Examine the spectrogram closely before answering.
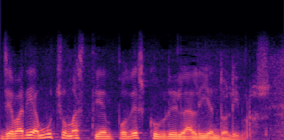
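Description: A man with lively intonation. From Spain, Palencia (Castile). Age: 60s. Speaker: psychoanalyst. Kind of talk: interview. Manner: hesitant, with fillers.

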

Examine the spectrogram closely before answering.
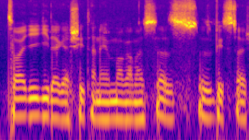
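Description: A man speaks at a moderate pace amid noticeable background noise. Room echo is audible. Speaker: band member and podcast co-host. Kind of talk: casual chat.

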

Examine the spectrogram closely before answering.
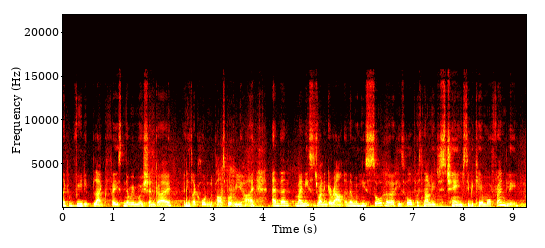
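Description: A woman rattles along at a very fast pace while noticeable background noise carries on. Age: 20s. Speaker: recent nursing graduate. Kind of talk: casual chat.

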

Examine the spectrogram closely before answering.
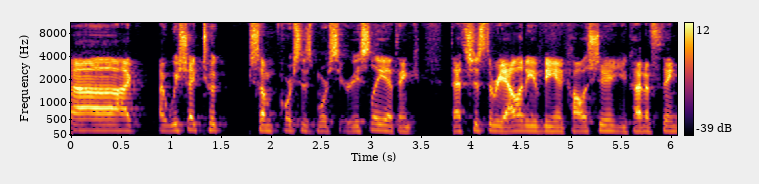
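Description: With a New Jersey accent, a man speaks very fast in a bright, sharp, fairly high voice with fairly even intonation, in a very clean recording against a silent background. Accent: New Jersey American. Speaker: high school history teacher. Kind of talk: interview. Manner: halting, many fillers.

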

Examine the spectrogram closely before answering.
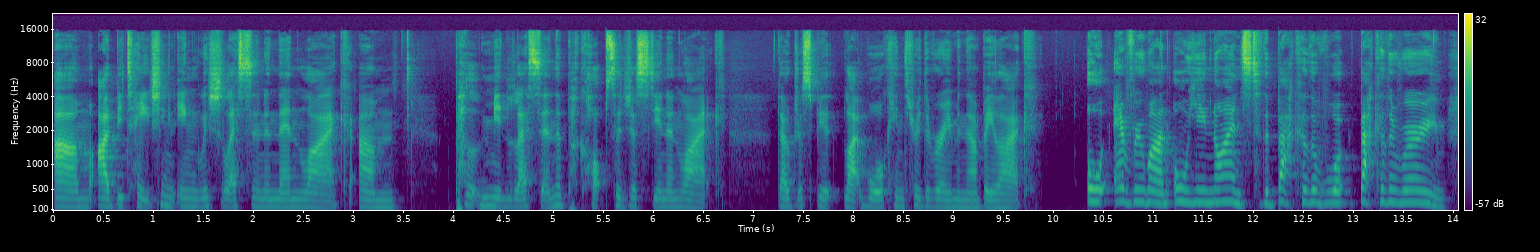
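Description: Her tone bright and sharp, a woman talks at a moderate pace with a fairly low pitch and lively intonation. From Adelaide, Australia. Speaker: guest, teacher who moved to UK. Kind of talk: casual interview chat.

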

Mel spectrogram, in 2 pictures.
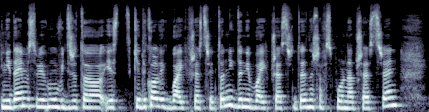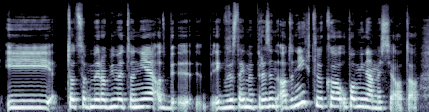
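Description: A woman's fairly high voice at a very fast pace, fairly even in intonation, on a very clean recording with a silent background. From Poland, Poznań. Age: 20s. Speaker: climate activist. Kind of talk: casual chat.

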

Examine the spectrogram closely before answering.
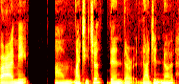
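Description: With an Australian accent, a woman speaks in a dark, mellow tone at a fairly low pitch. The recording is very clean, the background silent. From Australia, Melbourne (born in Beirut, left at six). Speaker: community leader and religious teacher. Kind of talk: interview, personal life story.

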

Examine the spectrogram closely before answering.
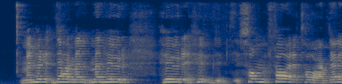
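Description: At a moderate pace, a woman speaks amid noticeable background noise and audible room echo. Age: 40s. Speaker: podcast co-host. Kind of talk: casual chat.

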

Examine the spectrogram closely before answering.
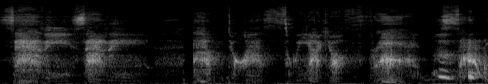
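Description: This is a put-on character voice, raspy and extremely high in pitch. It moves at a very slow pace. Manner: eerie, coaxing.

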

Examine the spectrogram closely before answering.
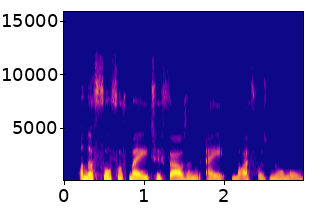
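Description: In an English accent, a woman speaks at a moderate pace and medium pitch, with a dry, close sound with no echo and a quiet background. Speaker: bereaved daughter. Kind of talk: personal reflection.

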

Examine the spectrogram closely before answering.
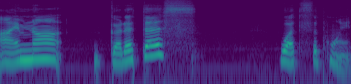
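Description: An upbeat-toned woman's voice at a medium pitch, with an American accent. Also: dry, close sound with no echo, very clean recording, silent background. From Chicago. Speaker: student guest. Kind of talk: casual chat. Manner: laughs often, upbeat.

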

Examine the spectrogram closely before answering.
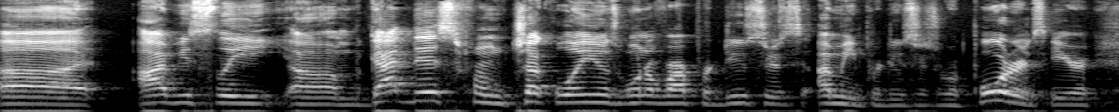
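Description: A man's bright, sharp voice, animated and playful, at a moderate pace on a very clean recording with a silent background. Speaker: sports anchor. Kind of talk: radio DJ patter, upbeat sports banter. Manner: animated, punchy, playful.

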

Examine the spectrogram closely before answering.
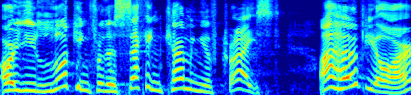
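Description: Speaking fairly slowly in a raised, projected voice, a man uses lively intonation and a bright, sharp tone. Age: 60s. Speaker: pastor. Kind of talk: sermon. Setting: church. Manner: animated.

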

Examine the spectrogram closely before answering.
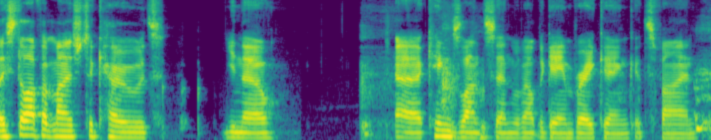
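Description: A man with a British accent speaks in a deadpan, bright and sharp tone at a fairly slow pace, with long, frequent pauses. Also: medium pitch for a man, fairly even intonation. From Britain. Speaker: YouTuber. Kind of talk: casual chat.

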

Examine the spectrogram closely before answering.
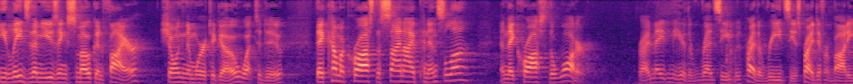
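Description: Speaking at a moderate pace, a man with a fairly high pitch uses lively intonation in a plain, everyday voice. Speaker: pastor. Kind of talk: Bible teaching. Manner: casual, joking.

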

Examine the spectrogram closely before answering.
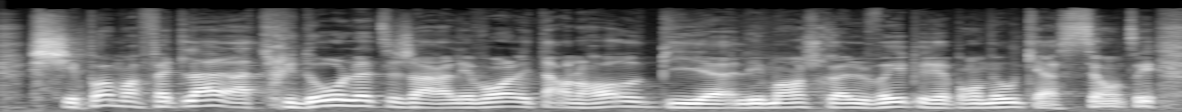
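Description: A man talks at a medium pitch and a fairly quick pace, with hardly any pauses and ordinary pitch variation. His loudness stays very even over noticeable background noise. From Quebec, Montreal. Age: 20s. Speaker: political staffer. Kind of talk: casual chat.

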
